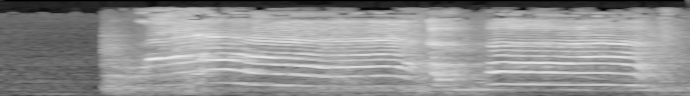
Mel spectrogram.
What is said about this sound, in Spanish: El llanto prolongado que se escucha en una sala de parto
